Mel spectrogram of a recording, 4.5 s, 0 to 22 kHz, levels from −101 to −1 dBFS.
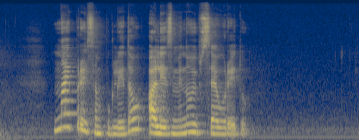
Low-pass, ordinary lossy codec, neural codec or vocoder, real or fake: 19.8 kHz; none; none; real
